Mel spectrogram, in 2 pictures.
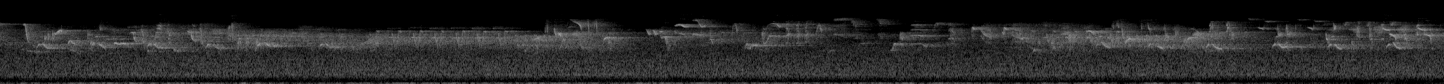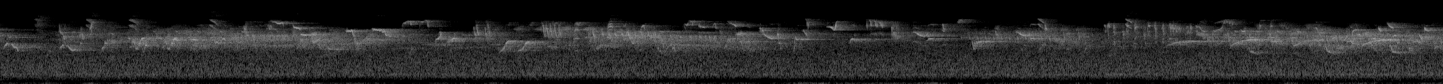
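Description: Several songbirds singing at once: a dense, unbroken run of overlapping high chirps and trills.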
